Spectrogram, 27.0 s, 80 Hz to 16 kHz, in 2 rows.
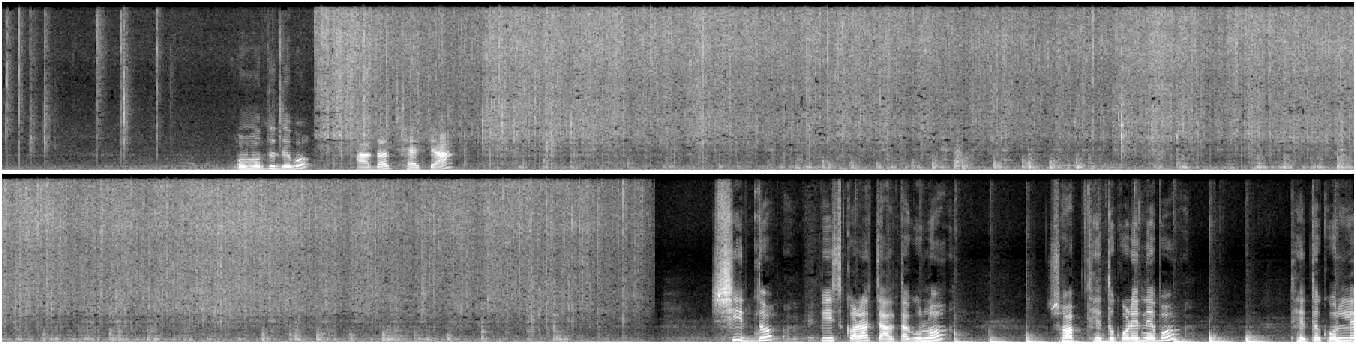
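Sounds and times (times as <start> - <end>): spices sizzling in hot oil: 3.1 - 20.1.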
